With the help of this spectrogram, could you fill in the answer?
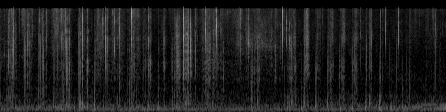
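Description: Long red acrylic nails scratch across the solid black sole of a rubber slide sandal. Quick, dense, bright scratchy strokes crackle over a steady low hum, with no ringing after each stroke.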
